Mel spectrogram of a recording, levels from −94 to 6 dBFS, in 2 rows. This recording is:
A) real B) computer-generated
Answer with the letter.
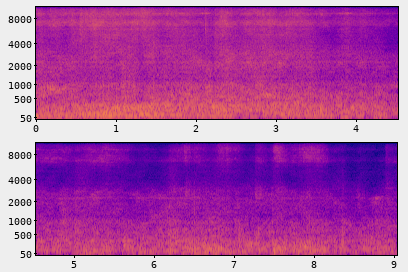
B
